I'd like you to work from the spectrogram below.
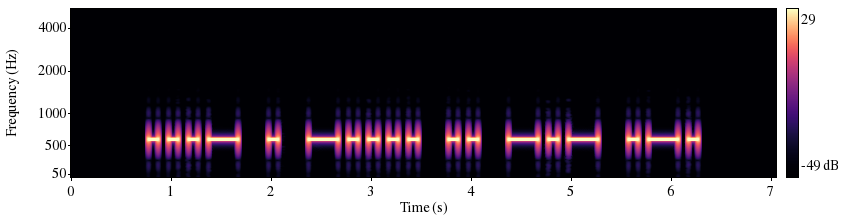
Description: Morse code, heard as a keyed tone, about 12 wpm, 600 Hz. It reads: VE6IKR
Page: 2 ekstra ordmellemrum mellem kaldesignalerne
